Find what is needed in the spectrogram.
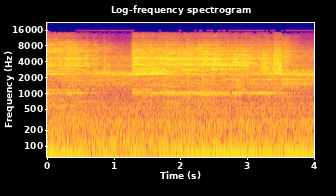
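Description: A harsh, hissing, saw-like grinding from the music-video playback, coming through the room speakers. It gets louder about a second in and thins out near the end.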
